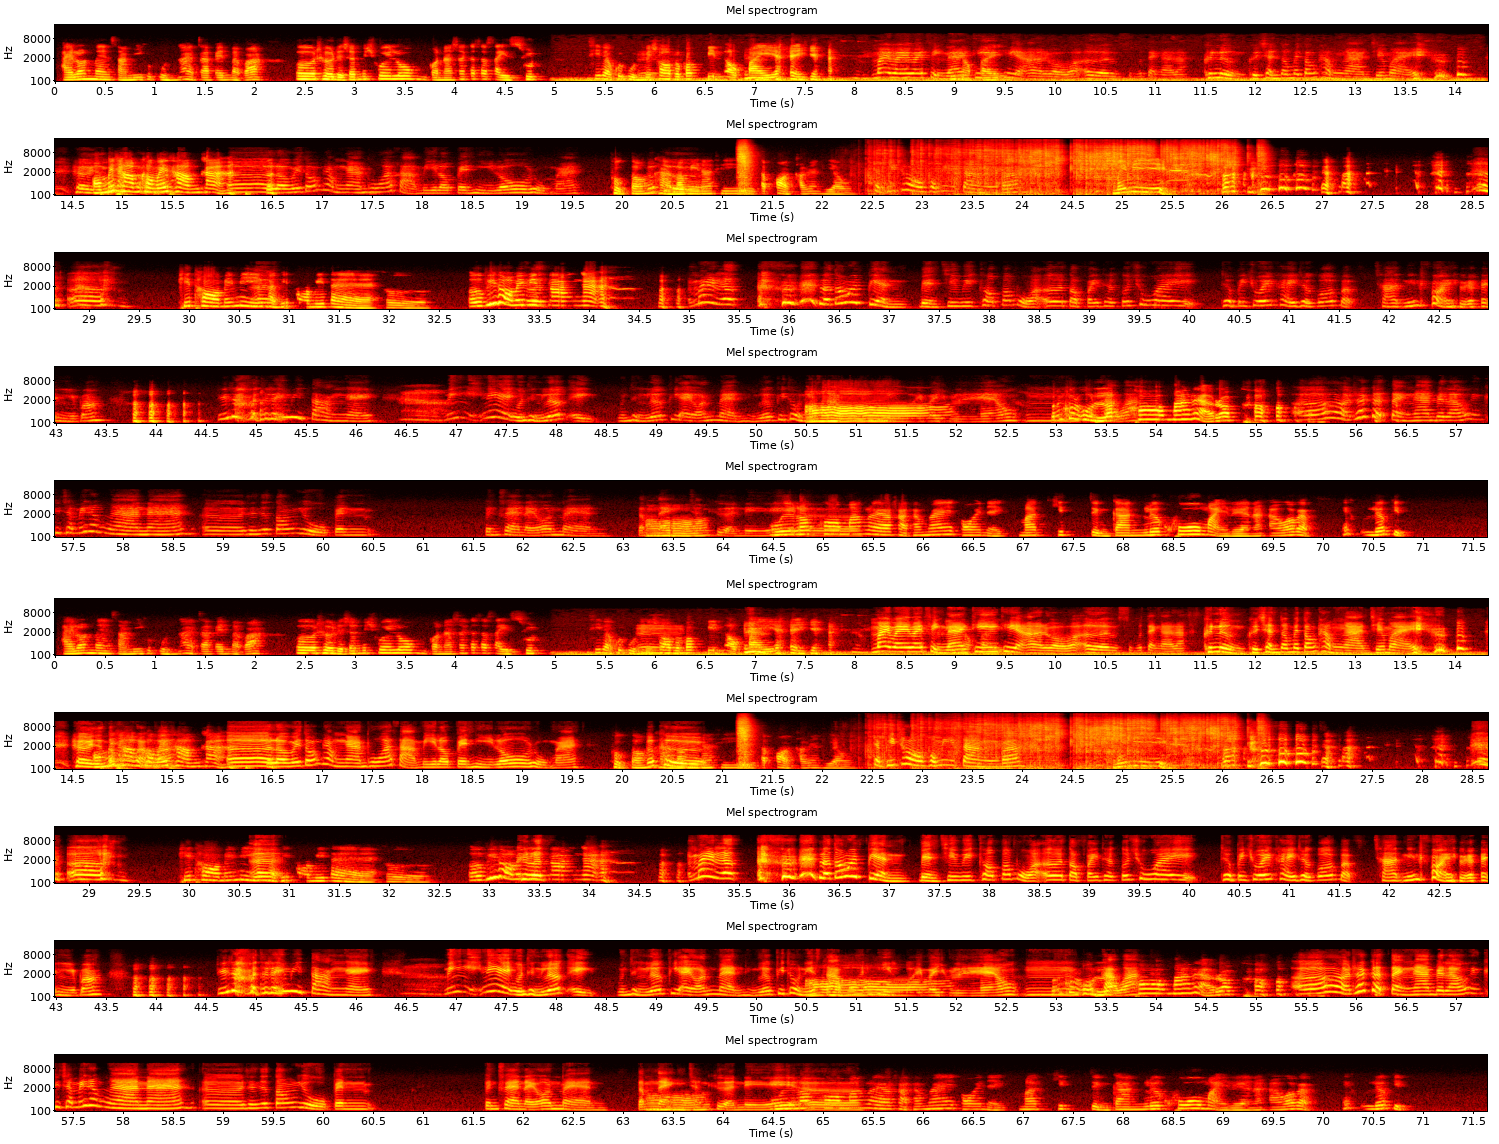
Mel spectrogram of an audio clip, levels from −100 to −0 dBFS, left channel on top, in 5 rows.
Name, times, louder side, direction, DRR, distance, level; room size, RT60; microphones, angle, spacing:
voice 1, 0.1-2.1 2.4-4.8 5.4-7.6 8.3-8.5 9.0-9.6 14.7-16.1 16.4-16.5 19.9-22.3 24.9-26.2 27.2-27.3 28.1-29.0 29.9-32.4 32.8-34.5 43.9-44.1 46.5-46.9 50.5-52.0 53.0-55.1 63.2-63.9 64.5-67.2 67.7-69.9 70.2-70.8, left 4 dB, 45° left, 0.5 m, -27 dB
sound 1, 4.9-14.3, left 1 dB, 20° left, 1.7 m, -34 dB
voice 2, 5.8-6.3 6.9-7.1 8.0-15.5 16.0-19.6 20.2-20.9 22.5-24.1 26.3-27.0 28.5-29.4 30.6-30.9 33.3-33.6 35.0-40.1 40.3-43.5 44.6-46.2 46.9-53.9 55.4-60.5 61.6-62.8 63.2-65.4, right 7 dB, 75° right, 0.4 m, -29 dB
Domestic sounds home sounds, 21.1-21.3 22.4-26.5, left 1 dB, ahead, 0.7 m, -29 dB
4.4 x 3.5 x 2.5 m
head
